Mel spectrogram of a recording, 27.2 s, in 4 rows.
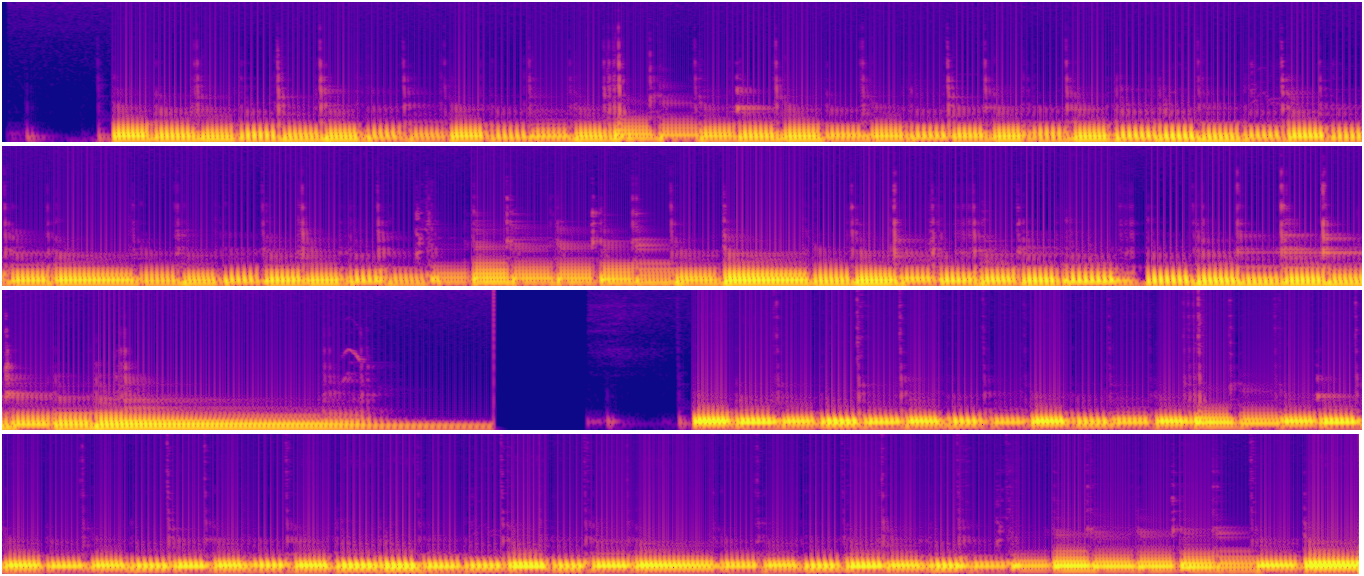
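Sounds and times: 
Jazz Bass V Deluxe low B string line through speaker: 0:00.5 - 0:16.1, 0:17.0 - 0:27.1.

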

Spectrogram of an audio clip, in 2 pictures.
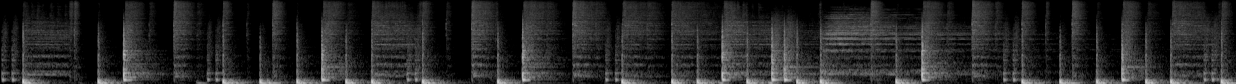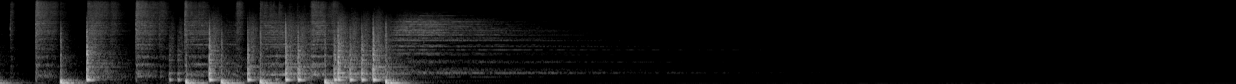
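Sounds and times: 
drums with two-to-one compression: 0:00.0 - 0:16.6.

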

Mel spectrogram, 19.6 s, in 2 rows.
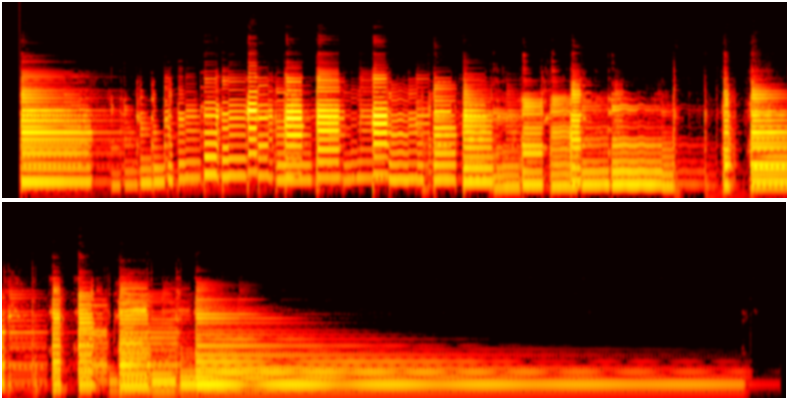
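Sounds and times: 
clean guitar: 0:00.2 - 0:19.6.

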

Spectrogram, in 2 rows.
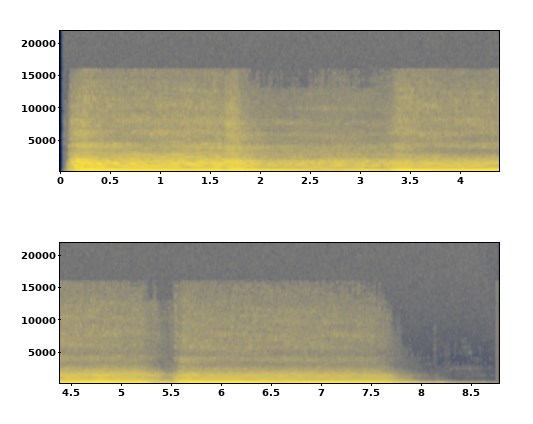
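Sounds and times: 
strings playing portato: 0:00.0 - 0:08.0.

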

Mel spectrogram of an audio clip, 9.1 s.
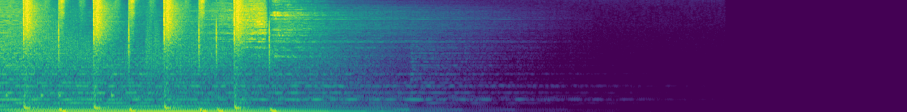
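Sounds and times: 
Korg Pa5X arranger keyboard style: 0:00.0 - 0:03.0.

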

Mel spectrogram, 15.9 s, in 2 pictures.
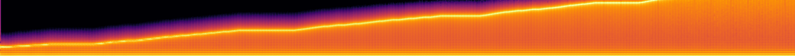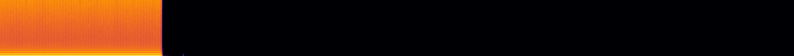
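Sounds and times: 
sawtooth synth through dirty resonant low-pass filter: 0:00.0 - 0:09.6.

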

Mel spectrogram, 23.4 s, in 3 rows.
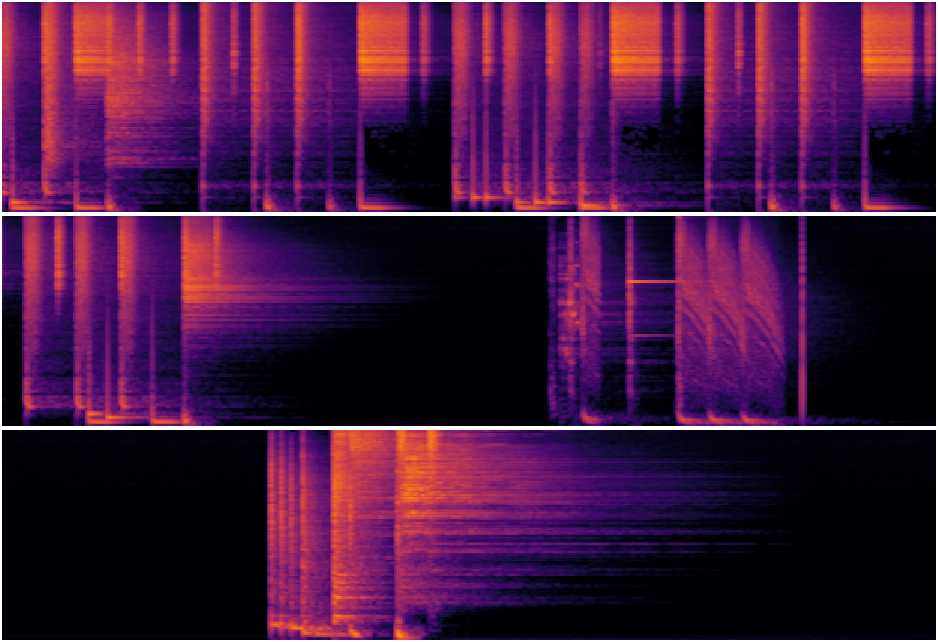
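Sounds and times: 
drums: 0:00.0 - 0:10.4, 0:12.4 - 0:14.6, 0:17.8 - 0:21.0.

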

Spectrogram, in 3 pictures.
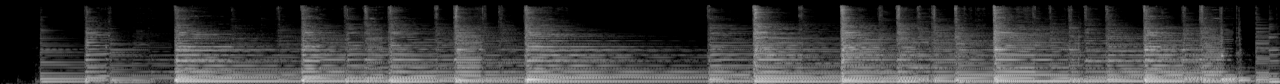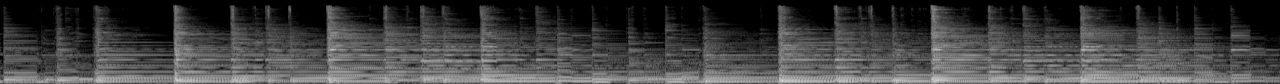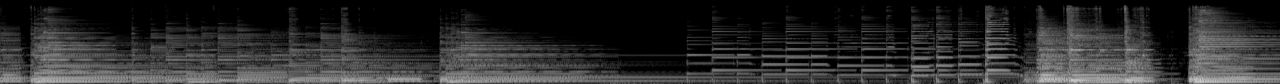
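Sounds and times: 
sE 2200 guitar: 0:00.0 - 0:38.3.

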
